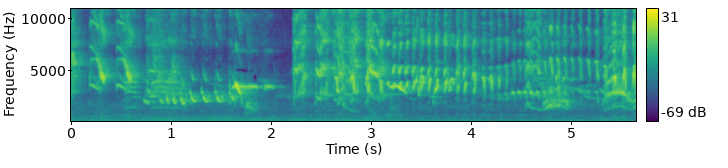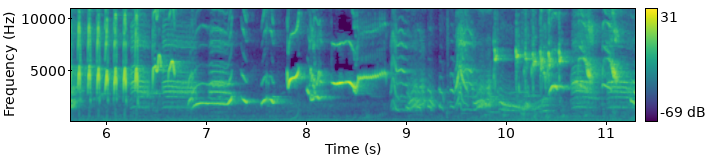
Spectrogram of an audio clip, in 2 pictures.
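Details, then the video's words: Oriental magpie-robin (kacer) pours out a loud, varied song of sweet whistles, rapid chattering trills and buzzy notes in bursts with brief pauses, used to provoke other birds into singing; a faint low hum underneath. "PANCINGAN KACER JAWARA !!! SEKALI PANCING LANGSUNG COOR"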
